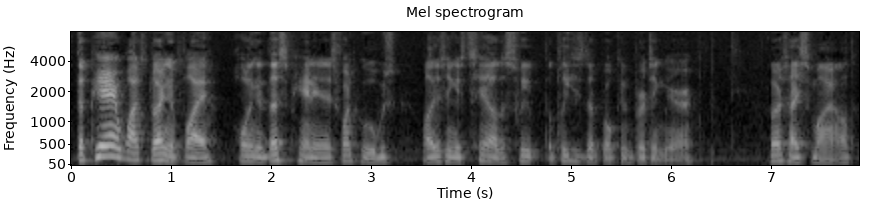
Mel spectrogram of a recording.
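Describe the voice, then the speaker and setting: A man's voice: on the low side, animated, a little fast, a bit bright. A man narrating a scripted story as an amateur dramatic reading, sometimes stumbling over and repeating words.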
